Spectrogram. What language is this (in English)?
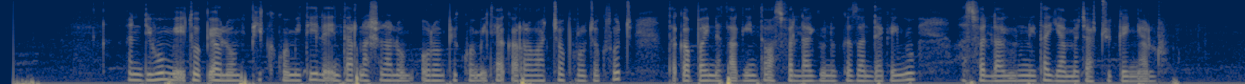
Amharic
